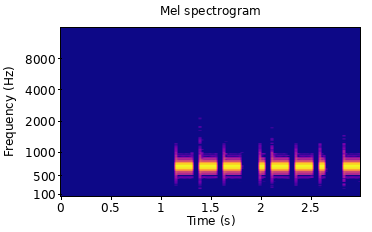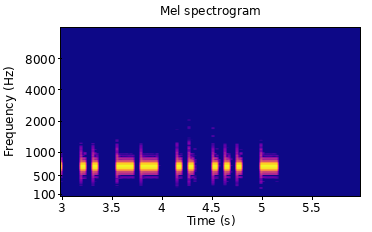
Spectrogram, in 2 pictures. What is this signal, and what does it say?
Morse code, heard as a keyed tone, about 20 wpm, 700 Hz. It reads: OPTIMIST
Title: Build A Word - 4 Letters At A Time - 10-Letter Words - 20wpm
